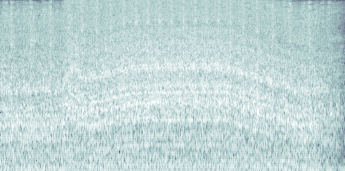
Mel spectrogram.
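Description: A vehicle engine idles in the Out of Ore mining game, a steady low rumble that holds evenly with no talk over it and eases slightly at the very end.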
